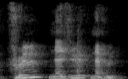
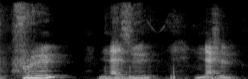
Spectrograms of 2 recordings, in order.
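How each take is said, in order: First: Said in the usual way. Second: Slow teaching take. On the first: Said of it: "Ça veut dire, en gros". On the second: Shown as a demonstration. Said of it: "Vous êtes prêts?".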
